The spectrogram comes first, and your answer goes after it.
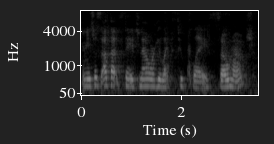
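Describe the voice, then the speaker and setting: A woman vlogger in a relaxed casual chat, reading out viewer questions while she eats. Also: mid-range voice, normal speed, creaky, slight background noise. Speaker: vlogger host.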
